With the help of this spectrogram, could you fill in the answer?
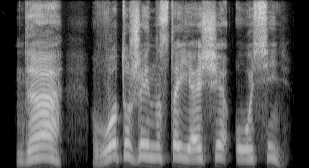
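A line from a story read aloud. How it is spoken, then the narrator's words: Shouting. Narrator (Russian): прокричал он ей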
